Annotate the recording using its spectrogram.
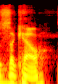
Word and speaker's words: Zekelj: Next, offensive lineman, Nick Zekelj. I believe is how you pronounce his name. – It's the J is silent, so Zekel.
